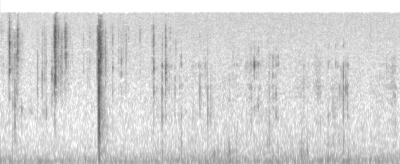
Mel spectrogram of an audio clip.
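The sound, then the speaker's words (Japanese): Biting and chewing Meiji milk chocolate: one sharp, loud crunch stands out among a few softer, crisp chewing clicks spread before and after it, with no talking. “明治のミルクチョコレート食べていきたいと思います。いただきます。”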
